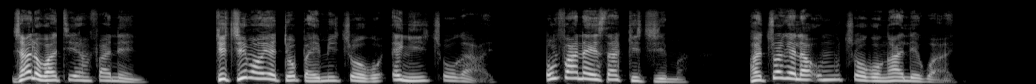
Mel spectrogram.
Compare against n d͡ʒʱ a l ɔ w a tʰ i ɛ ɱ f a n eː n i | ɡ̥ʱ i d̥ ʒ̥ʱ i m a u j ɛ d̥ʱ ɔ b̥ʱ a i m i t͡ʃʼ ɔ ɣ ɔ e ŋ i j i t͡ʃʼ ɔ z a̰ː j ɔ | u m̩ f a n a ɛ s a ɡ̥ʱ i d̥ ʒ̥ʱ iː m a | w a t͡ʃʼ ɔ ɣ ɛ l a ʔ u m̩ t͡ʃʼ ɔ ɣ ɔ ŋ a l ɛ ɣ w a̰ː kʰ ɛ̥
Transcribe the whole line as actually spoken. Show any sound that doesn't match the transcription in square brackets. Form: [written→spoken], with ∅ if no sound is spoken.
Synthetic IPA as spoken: n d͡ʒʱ a l ɔ w a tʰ i ɛ ɱ f a n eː n i | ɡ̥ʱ i d̥ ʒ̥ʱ i m a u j ɛ d̥ʱ ɔ b̥ʱ a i m i t͡ʃʼ ɔ ɣ ɔ e ŋ i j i t͡ʃʼ ɔ [z→ɣ] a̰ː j ɔ | u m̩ f a n a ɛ s a ɡ̥ʱ i d̥ ʒ̥ʱ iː m a | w a t͡ʃʼ ɔ ɣ ɛ l a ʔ u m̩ t͡ʃʼ ɔ ɣ ɔ ŋ a l ɛ ɣ w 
